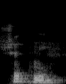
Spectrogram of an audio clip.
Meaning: chutney (condiment)
- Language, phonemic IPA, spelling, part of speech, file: French, /(t)ʃœt.ni/, chutney, noun, Fr-chutney.ogg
